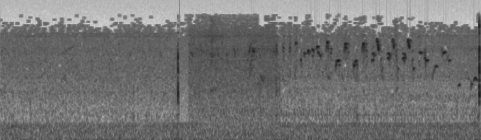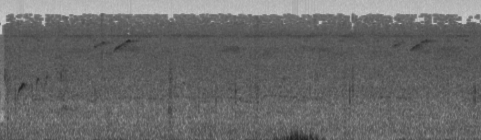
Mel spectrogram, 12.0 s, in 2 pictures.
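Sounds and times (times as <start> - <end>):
small bird twittering: 2.4 - 9.7.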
